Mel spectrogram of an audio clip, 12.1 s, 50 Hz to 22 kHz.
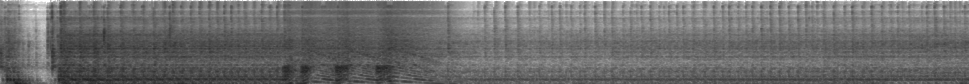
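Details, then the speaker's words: Stihl MS 500i chainsaw after repair: no hesitation or stalling, but a loping, uneven idle that sags and bogs, seemingly running rich. The owner suspects the computer is still compensating for a fuel pump that was not working properly. "It seems to be running rich at idle. You can hear it kind of bogging down."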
